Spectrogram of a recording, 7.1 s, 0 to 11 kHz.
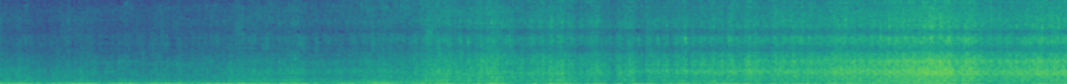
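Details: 2020 Gehl V270 Gen 2 skid steer, 72HP Yanmar diesel, 3,145 hours, fired up for operational run; deep, steady diesel rumble settling into an even beat with no knocks or misses, normal healthy running.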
